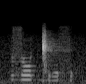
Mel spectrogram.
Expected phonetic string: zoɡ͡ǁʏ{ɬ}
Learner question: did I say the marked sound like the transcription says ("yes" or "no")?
no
